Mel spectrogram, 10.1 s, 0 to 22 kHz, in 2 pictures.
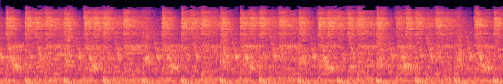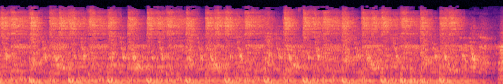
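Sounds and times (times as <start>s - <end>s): fast kick-drum beat: 0.0s - 9.8s
droning bass line: 0.0s - 10.0s.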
